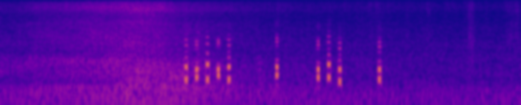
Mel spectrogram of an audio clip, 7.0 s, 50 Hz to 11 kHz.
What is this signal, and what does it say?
DTMF, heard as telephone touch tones, dialled by machine, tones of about 50 ms, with the noise of a residential street. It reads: 576*5 0 791 4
